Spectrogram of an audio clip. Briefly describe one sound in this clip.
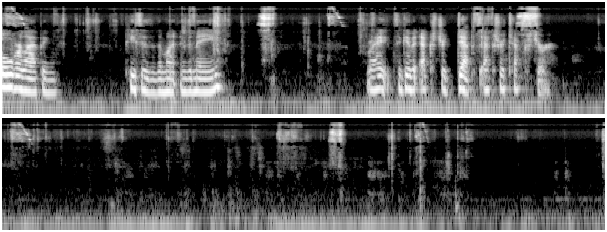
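Paper crinkles softly as strips are pressed down by hand.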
